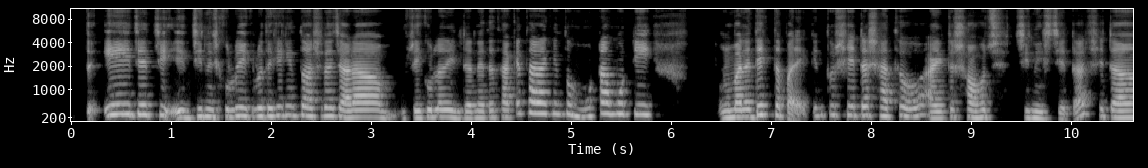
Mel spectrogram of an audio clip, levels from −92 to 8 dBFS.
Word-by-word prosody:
তো - - -2 0.2
এই 295 +1 +4
যে 285 - +4
জি 275 - -1 0.3
জিনিসগুলো 215 -1 -1
এগুলো 230 0 +1
দেখে 240 +2 +1
কিন্তু 260 0 -3
আসলে 235 +1 -1
যারা 205 +1 +6 0.5
রেগুলার 205 +2 +1
ইন্টারনেটে 190 +1 -2
থাকে, 205 +4 0
তারা 310 -1 +7
কিন্তু 295 -1 -3 0.2
মোটামুটি 295 +4 +1 0.9
মানে 210 +1 +5
দেখতে 275 -1 +2
পায়। - - -1
কিন্তু 250 +3 -10
সেটার 260 -1 0
সাথেও 235 0 0 0.2
আরেকটা 185 +2 +1
সহজ 205 0 +1 0.3
জিনিস 190 -2 -1
যেটা, 155 - -5 0.2
সেটা 215 -3 0
230 Hz, 150 wpm, -24 LUFS, 205-265 Hz, 0.9 s, তারা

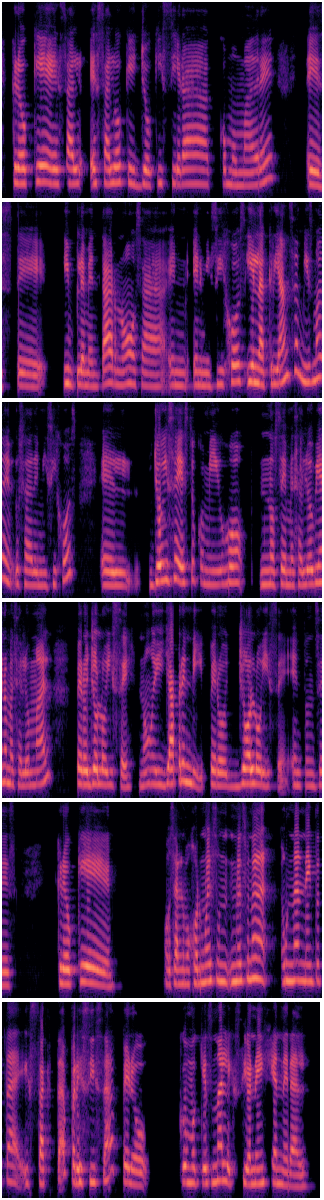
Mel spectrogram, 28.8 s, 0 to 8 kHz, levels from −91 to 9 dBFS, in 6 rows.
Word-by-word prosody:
creo 225 -2 +2
que 250 -2 +4
es 220 +1 -4
al 225 -1 0
es 230 +2 -1
algo 240 +2 0
que 230 -4 -5
yo 210 0 -1
quisiera 225 -2 -4
como 215 -2 -8
madre, 210 +10 -5 0.4
este, 195 -3 -1 0.2
implementar, 210 0 0
¿no?, 210 +3 -1
o - - -4
sea, 190 -4 -6
en 200 0 -7
en 205 -1 -2
mis 190 0 -8
hijos 255 +4 0
y 255 - +5
en 245 - +8
la 210 -2 +5
crianza 280 - 0
misma 275 +1 0
de, 270 -6 -3
o - - -6
sea, 215 -2 -5
de 200 -1 -4
mis 195 +1 -9
hijos. 315 - -5 0.3
El: 200 -1 -1
“Yo 250 +5 +6
hice 275 -1 +3
esto 250 +4 -4
con 235 -3 -10
mi 210 0 -4
hijo, 245 +3 -2 0.2
no 210 +1 -3
sé, 210 +1 -2
me 200 -1 -5
salió 210 +1 0
bien 245 +2 +2
o - - -2
me 225 - -1
salió 195 -1 -4
mal, 225 - -2 0.3
pero 220 -2 +5
yo 220 +2 +5
lo 215 -1 0
hice, 180 -4 -4
¿no?, 205 +4 -7
y 210 -1 -2
ya 225 0 +7
aprendí, 225 -8 +1
pero 200 -3 +1
yo 185 +5 +3
lo 220 -2 +4
hice". 195 0 -7
Entonces 200 0 -6 0.6
creo 220 -2 +4
que, 220 -7 +3 0.7
o 215 - -6
sea, 225 +1 +1
a - - -4
lo 220 - -4
mejor 225 +2 -2
no 250 - +2
es 265 +1 +1
un 260 -2 +1
no 260 - +6
es 265 +2 0
una 295 -1 +5 0.2
una 265 +2 +4
anécdota 260 -1 0
exacta, 220 0 -2
precisa, 245 - +1 0.2
pero 220 -5 +1 0.4
como 235 -2 0
que 230 -1 +3
es 230 +1 -3
una 270 +2 +5
lección 225 -2 +1
en 225 +2 +5
general. 195 -7 0
220 Hz, 175 wpm, -23 LUFS, 205-245 Hz, 0.7 s, en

